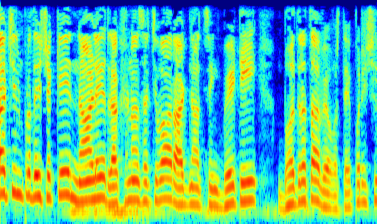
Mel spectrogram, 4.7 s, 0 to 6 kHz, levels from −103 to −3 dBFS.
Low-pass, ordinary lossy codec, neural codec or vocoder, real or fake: 5.4 kHz; AAC, 48 kbps; none; real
